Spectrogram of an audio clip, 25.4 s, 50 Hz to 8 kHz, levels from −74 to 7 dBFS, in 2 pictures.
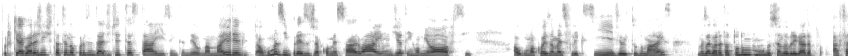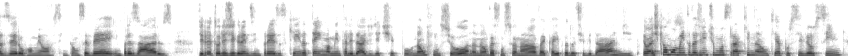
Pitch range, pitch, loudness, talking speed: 225-260 Hz, 235 Hz, -20 LUFS, 190 wpm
